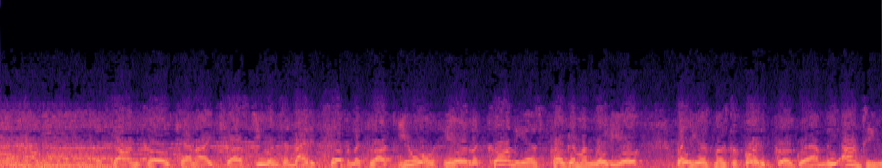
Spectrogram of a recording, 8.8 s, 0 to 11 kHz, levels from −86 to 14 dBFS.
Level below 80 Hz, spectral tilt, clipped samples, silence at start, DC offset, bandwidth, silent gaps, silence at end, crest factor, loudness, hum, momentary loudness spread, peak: -54 dBFS; -10 dB/octave; under 0.1%; 0 s; under 0.1%; 5.2 kHz; none; 0 s; 12 dB; -14 LUFS; none; 3 LU; 0 dBFS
